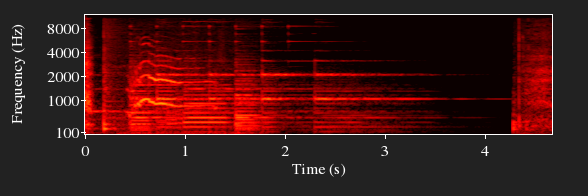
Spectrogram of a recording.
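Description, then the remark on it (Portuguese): A cat in a cat café lets out one drawn-out, wavering meow, its tone rising then sliding down before fading into quiet, followed by a brief rustle at the very end. “本当に可愛いねおいでおいで私はこの子が好き私はこの猫が好きです”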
